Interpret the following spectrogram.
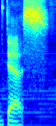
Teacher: So when you say desk, if you just ask a American to say how you say this word, desk, they'll say des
